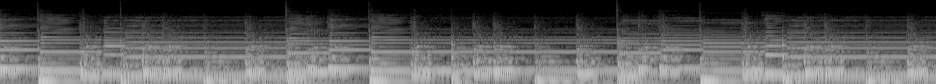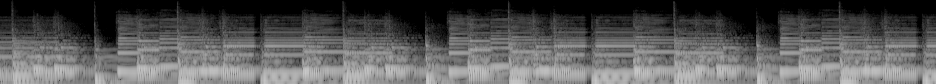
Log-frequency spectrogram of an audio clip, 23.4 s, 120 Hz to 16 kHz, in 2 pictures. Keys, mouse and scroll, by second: 0.0 click, 0.1 e, 0.2 click, 0.5 click, 3.1 b, 3.4 click, 4.0 click, 5.3 p, 5.4 click, 6.1 e, 6.2 click, 7.4 space, 9.0 p, 9.9 click, 10.8 h, 12.2 space, 12.3 click, 12.6 h, 15.9 p, 16.9 click, 17.8 click, 18.7 click, 22.4 click.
